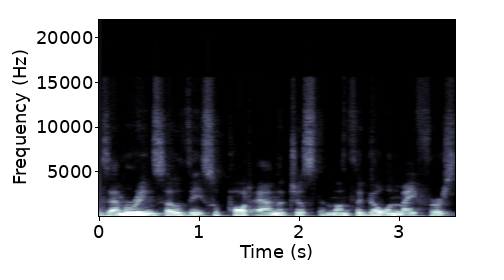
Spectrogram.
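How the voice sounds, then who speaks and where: A man with a slight German accent speaks at a fairly quick pace. His pitch is fairly high, with fairly even intonation. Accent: German, subtle. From Germany. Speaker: software developer and business founder. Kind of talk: interview podcast.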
